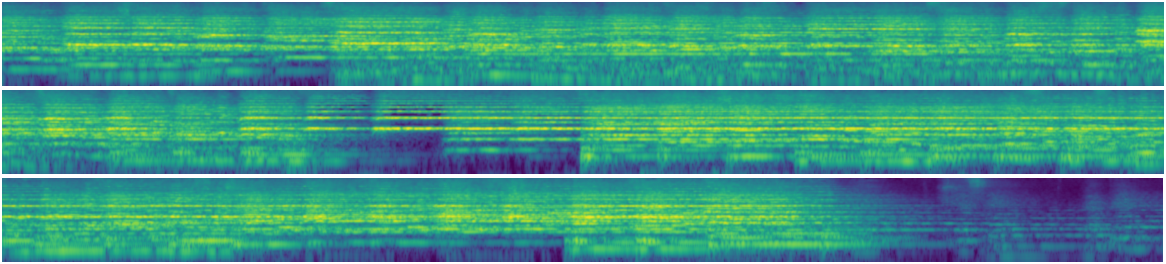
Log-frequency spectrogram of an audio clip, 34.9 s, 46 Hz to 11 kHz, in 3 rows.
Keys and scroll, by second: 18.1 ctrl+alt+shift+e.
